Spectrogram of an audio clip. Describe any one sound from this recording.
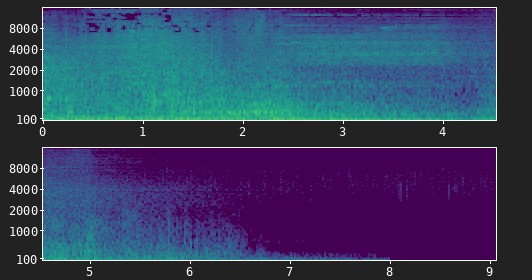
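A triumphant game fanfare booms loudly and then fades away.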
